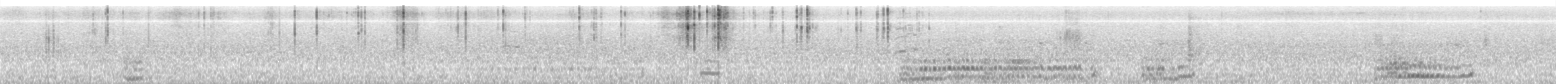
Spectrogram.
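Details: Intrepid, a three-and-a-half-week-old Persian kitten from the "I" litter, plays indoors and gives several short, thin mews with stacked harmonics, one longer held mew near the middle and a brief one near the end, amid light tapping and scratching sounds.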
